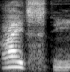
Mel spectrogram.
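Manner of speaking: hushed, high, soft whisper. Retelling what an entity said into an ear: imitating a whisper. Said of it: "kind of in a whisper".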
